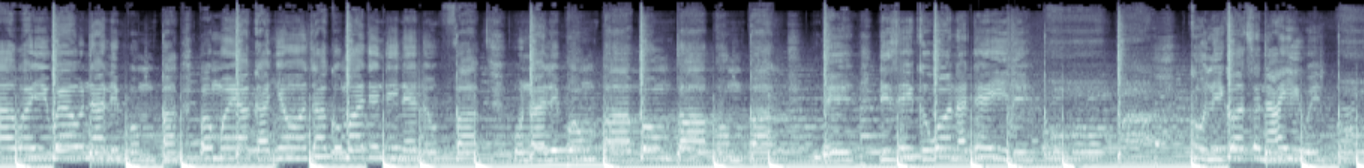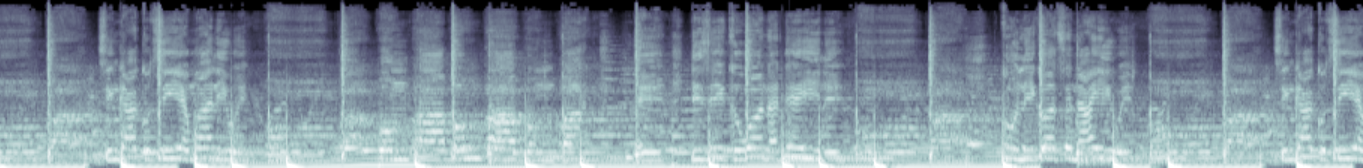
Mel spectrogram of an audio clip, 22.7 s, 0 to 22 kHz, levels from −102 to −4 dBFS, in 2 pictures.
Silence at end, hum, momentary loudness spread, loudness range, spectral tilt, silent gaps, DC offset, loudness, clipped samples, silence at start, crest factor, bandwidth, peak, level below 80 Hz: 0 s; none; 4 LU; 1 LU; -5.5 dB/octave; none; under 0.1%; -11 LUFS; under 0.1%; 0 s; 8 dB; 19 kHz; 0 dBFS; -12 dBFS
